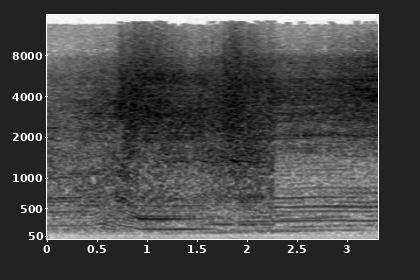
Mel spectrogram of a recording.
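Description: A car engine hums as a car drives past.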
